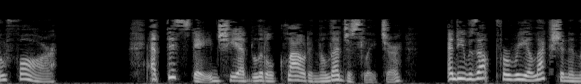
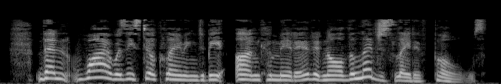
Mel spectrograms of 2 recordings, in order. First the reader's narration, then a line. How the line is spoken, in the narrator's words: she asked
